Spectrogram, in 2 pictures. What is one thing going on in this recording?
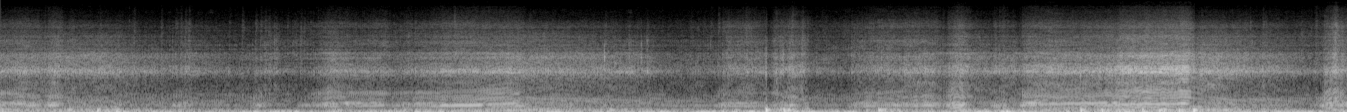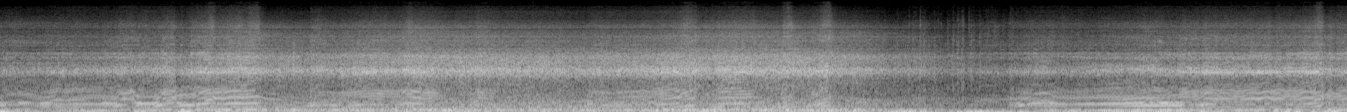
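Bicycle tyres roll and crunch over a dirt trail.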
